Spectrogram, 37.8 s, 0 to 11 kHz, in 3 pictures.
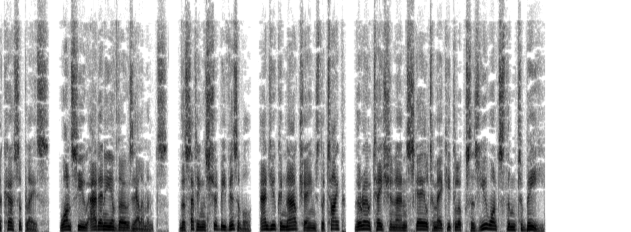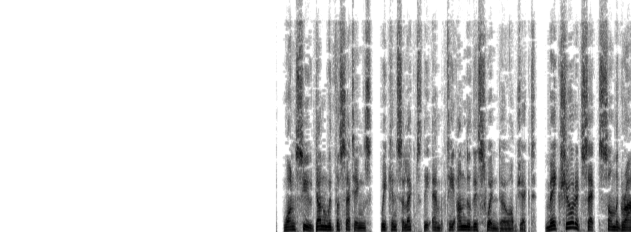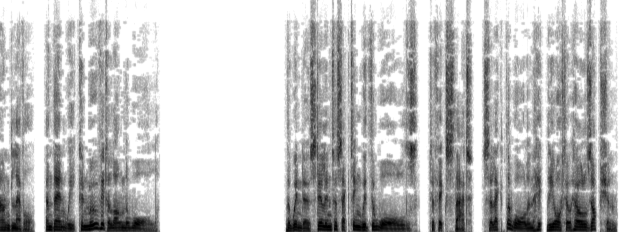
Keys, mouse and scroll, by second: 1.7-3.3 drag, 3.3-5.2 scroll down 4, 6.5-8.3 drag, 9.6-11.6 drag, 13.8 click, 14.8-16.6 middle drag, 17.5-18.0 scroll down 2, 18.0-21.3 drag, 21.3-22.0 middle drag, 22.0 click, 22.4 click, 23.3 click, 25.7 g, 27.6-28.4 middle drag, 28.4-29.1 scroll up 3, 29.1 g, 31.8 g, 33.1-33.6 shift+middle drag, 33.6 click, 34.7 click, 35.9 click, 36.8-37.8 middle drag.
